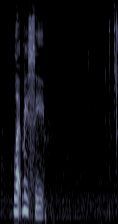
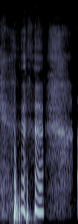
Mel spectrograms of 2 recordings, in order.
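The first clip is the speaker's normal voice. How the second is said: teary laugh; 4 semitones higher than usual. Real, not acted. Tearful laugh on stream.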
